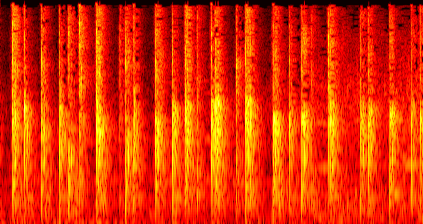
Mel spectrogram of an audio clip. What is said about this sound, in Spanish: ¡Genio! Aplausos, aplausos.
